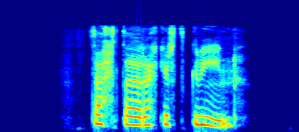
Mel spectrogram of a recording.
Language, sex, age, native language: Icelandic, female, 18-19, Icelandic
